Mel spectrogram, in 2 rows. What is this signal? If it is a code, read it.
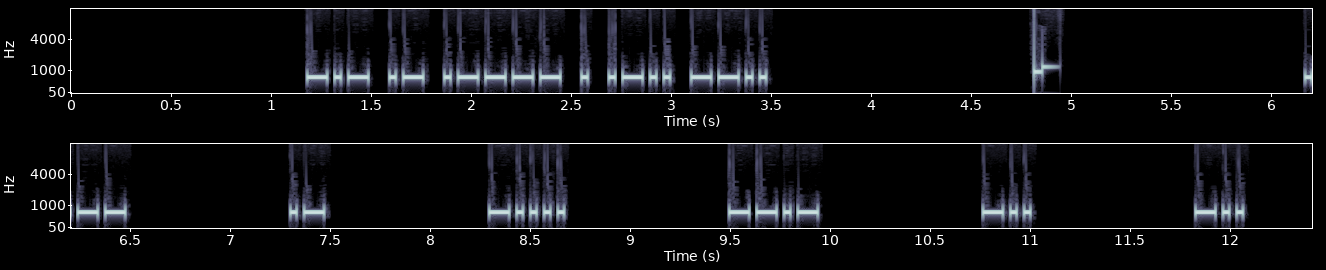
Morse code, heard as a keyed tone, about 36 wpm, spaced as for 15 wpm, 700 Hz. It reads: KA1ELZ WA6QDD
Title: USA Call Signs - 6 Characters - 8x Character Spacing - 35wpm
